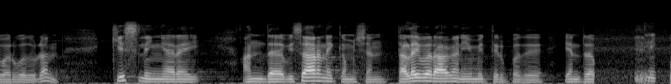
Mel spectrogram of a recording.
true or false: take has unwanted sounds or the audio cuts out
true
